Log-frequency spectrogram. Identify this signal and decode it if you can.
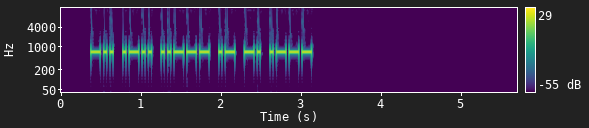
Morse code, heard as a keyed tone, about 30 wpm, 700 Hz. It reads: DL2ANJ
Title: DXCC-100 Call Signs - 6 Characters - Repeated 3x - 30wpm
